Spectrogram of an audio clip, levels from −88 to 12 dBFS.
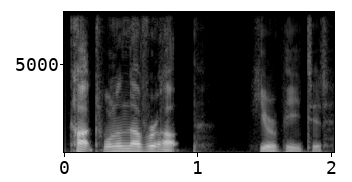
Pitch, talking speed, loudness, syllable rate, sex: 115 Hz, 180 wpm, -21 LUFS, 6.3 syllables/s, male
